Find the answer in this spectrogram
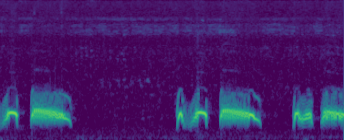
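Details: Spotted dove used as a decoy to coax wild doves down. Low, mellow cooing phrases: a short note, then a longer rolling coo, repeated in pairs about every two seconds against a quiet background.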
